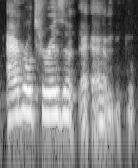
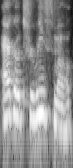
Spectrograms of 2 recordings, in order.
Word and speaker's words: agriturismo: And so agritourism, well, see, I say it wrong every time. It's like agriturismo, because I was in Italy.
